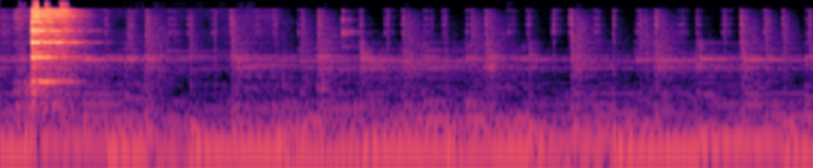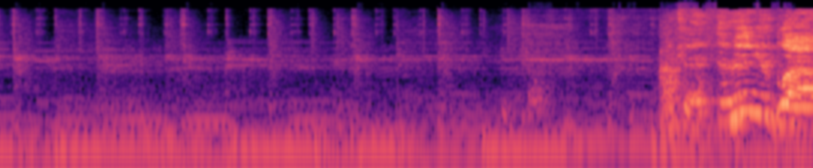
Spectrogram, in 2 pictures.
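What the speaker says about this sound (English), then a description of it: "We'll add some ice. And we're going to give this a stir." Ice stirred in a glass while making an orange Sazerac cocktail: steady, close clinking of cubes against the glass runs under background music, ending in a louder rattling burst.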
